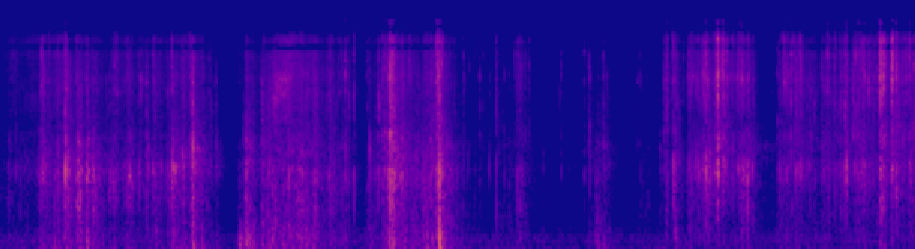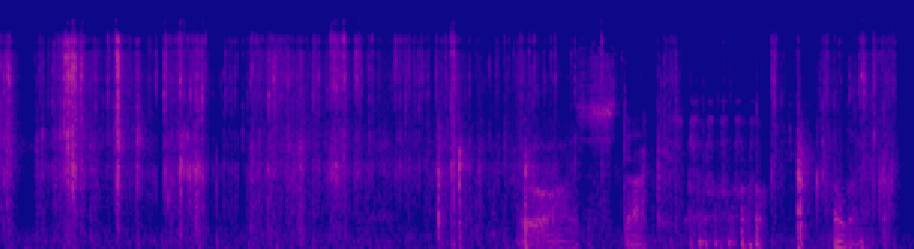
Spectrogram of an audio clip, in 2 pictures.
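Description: Thin plastic mailer bag and clear plastic sleeve crinkling and rustling in irregular bursts as a parcel is unwrapped and a folded shirt is slid out.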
